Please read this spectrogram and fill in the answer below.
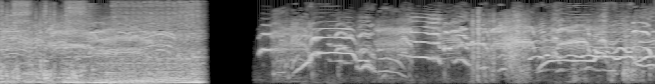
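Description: Shrill, chimp-like screeching and chattering of a cartoon grasshopper creature, made from chimpanzee and monkey calls. The first two seconds are a dense clip with a deep rumble under it; after a brief gap, a run of shrieks that slide up and down and warbling chatter follows.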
